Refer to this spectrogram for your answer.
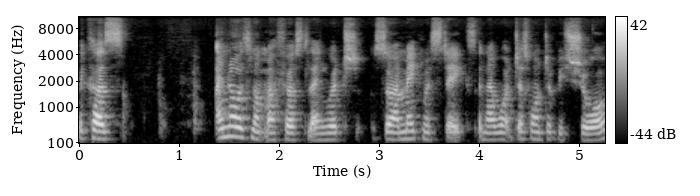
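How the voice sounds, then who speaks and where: A woman at medium pitch talks with fairly even intonation in a German accent. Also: moderate pace. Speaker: podcast co-host, writer. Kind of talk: casual chat. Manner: halting.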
